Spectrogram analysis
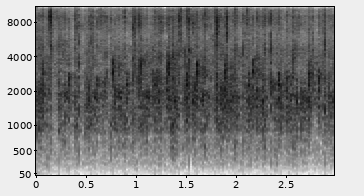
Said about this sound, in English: I think we owe them a big round of applause for that.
